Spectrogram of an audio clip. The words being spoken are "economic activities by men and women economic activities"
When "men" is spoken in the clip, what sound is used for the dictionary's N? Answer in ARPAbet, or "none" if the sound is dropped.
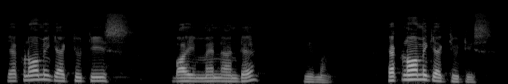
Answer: N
